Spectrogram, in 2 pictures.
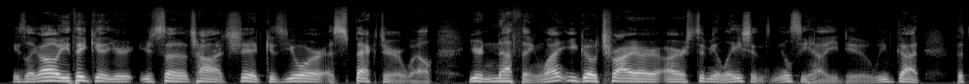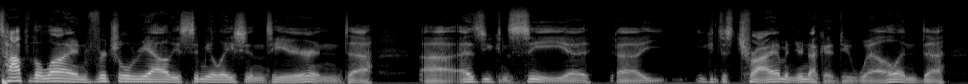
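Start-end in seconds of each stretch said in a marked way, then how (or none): none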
